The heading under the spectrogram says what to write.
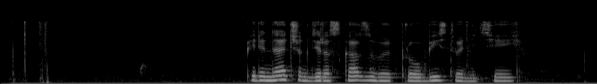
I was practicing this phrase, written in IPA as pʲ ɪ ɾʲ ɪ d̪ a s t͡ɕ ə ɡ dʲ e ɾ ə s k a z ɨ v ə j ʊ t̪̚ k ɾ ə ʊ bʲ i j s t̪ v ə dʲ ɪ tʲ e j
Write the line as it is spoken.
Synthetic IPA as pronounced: pʲ ɪ ɾʲ ɪ d̪ a t͡ɕ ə ɡ dʲ e ɾ ɐ s k a z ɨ v ə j ʊ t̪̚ p ɾ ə ʊ bʲ i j s t̪ v ə dʲ ɪ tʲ e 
